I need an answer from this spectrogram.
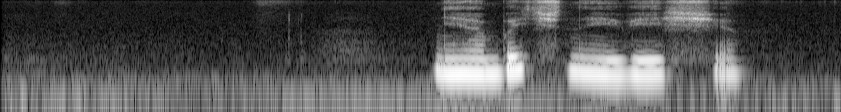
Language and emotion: Russian, neutral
